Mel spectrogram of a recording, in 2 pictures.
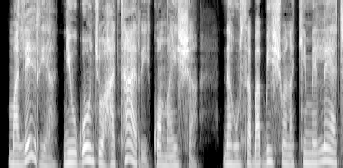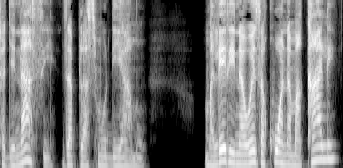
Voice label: female swahili voice over narrative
